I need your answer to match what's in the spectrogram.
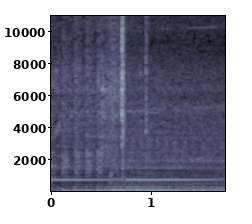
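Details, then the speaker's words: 2008 Lincoln with P1260 after dead battery was dealt with: engine fires and settles into an even run under a steady chime, no stumble or grinding; starts and runs normally. "Car starts and runs."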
